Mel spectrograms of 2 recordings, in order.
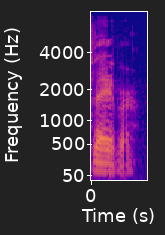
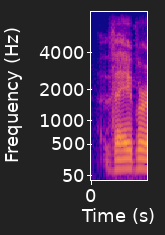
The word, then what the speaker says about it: Weber: spirit of capitalism so Weber is German German the W is pronounced with the V he came to America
